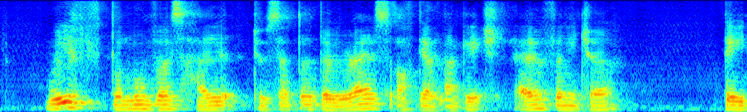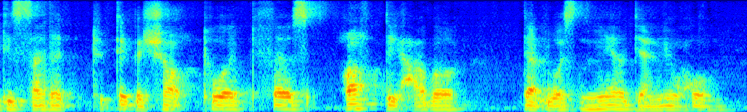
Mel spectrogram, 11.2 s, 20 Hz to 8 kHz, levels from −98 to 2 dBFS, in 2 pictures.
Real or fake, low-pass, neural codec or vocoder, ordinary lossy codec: fake; none; codec, 16 kHz, 2 kbps, FreqCodec, smaller model; none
